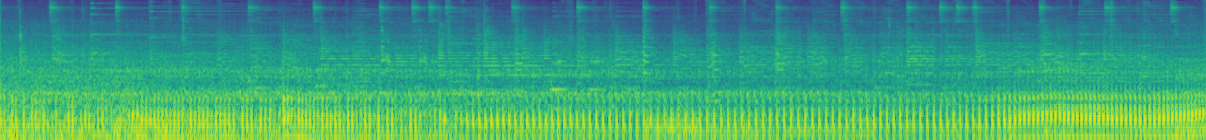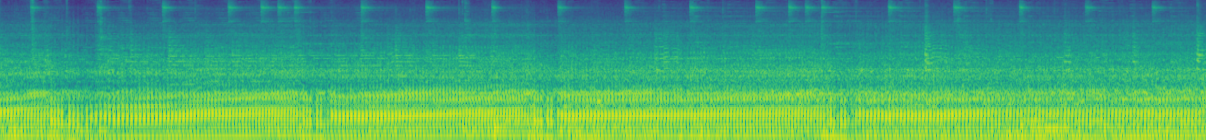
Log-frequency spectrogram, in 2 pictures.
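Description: Motorcycle engine droning steadily while riding, a loud continuous rumble with wind noise and pitch rising and falling as the bike speeds up and eases off, close to the rider, with talk over it.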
